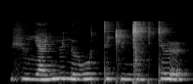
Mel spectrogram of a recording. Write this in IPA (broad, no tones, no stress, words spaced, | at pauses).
çyʎæ ɲynɯ wutːicʰyŋ͡ǀic tø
